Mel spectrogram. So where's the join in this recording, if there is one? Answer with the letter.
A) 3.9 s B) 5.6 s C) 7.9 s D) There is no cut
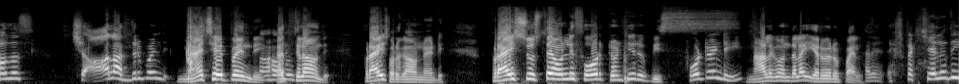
A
